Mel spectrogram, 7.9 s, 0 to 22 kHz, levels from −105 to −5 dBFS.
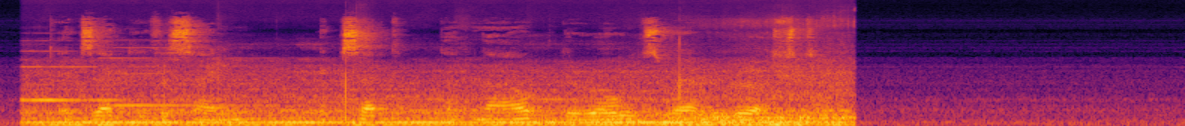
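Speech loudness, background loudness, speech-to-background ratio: −22.0 LKFS, −21.0 LKFS, −1.0 dB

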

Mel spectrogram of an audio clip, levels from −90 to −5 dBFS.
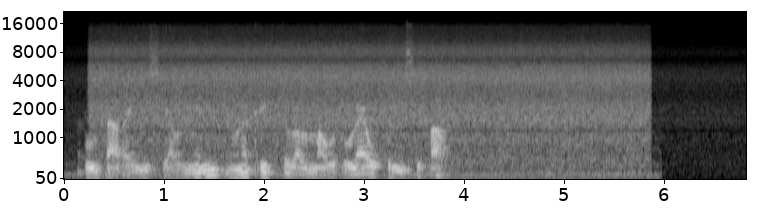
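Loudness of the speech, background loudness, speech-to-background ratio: −29.0 LKFS, −35.0 LKFS, 6.0 dB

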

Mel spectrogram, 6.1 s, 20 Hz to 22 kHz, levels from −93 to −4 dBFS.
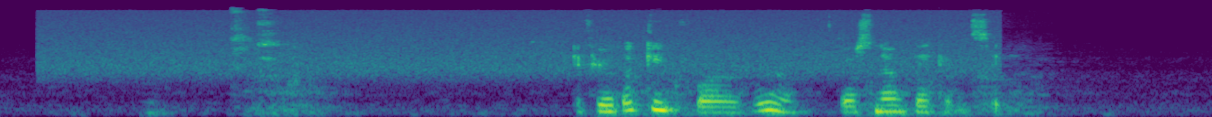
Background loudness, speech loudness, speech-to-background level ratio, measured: −42.5 LKFS, −23.0 LKFS, 19.5 dB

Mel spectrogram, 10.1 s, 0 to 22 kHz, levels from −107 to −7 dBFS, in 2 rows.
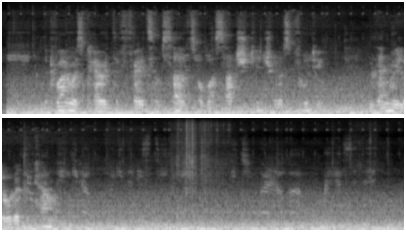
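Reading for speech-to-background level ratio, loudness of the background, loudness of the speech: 1.5 dB, −29.5 LKFS, −28.0 LKFS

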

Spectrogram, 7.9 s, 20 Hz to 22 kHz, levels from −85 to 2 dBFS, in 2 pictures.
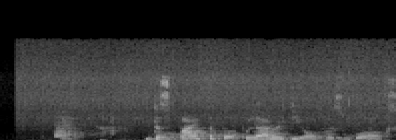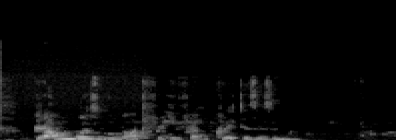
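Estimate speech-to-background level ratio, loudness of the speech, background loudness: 8.0 dB, −33.0 LKFS, −41.0 LKFS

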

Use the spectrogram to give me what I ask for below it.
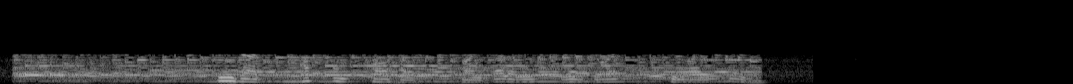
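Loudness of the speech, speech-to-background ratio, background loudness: −34.0 LKFS, −1.5 dB, −32.5 LKFS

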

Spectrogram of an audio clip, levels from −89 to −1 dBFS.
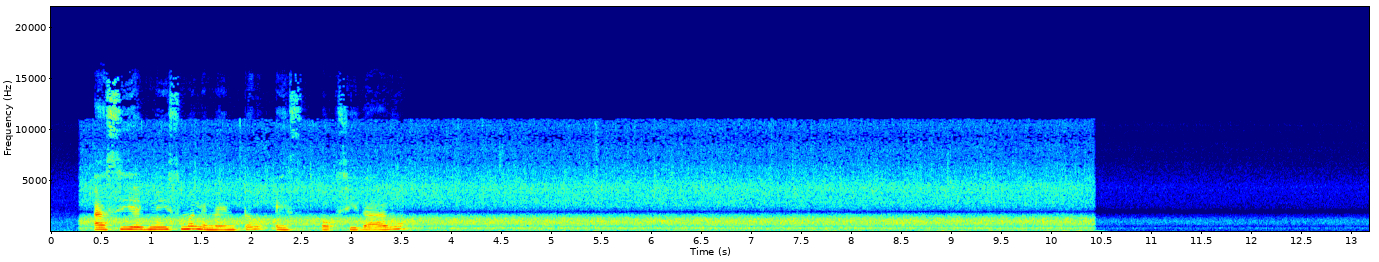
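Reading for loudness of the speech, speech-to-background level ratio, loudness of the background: −23.0 LKFS, 10.5 dB, −33.5 LKFS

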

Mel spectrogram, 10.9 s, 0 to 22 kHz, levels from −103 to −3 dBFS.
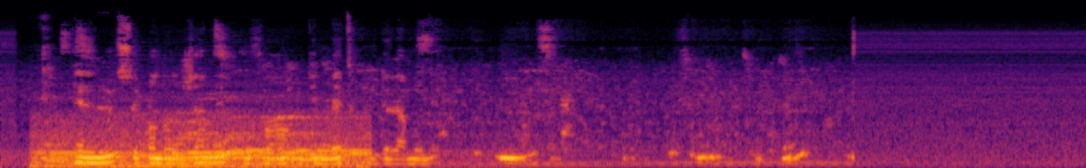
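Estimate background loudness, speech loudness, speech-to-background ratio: −27.5 LKFS, −25.0 LKFS, 2.5 dB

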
